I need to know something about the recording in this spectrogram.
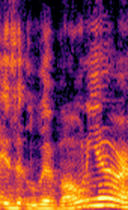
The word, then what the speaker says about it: Livonia: Is it Livonia or how is that pronounced? Yeah, you pronounced it right, but I was born in Livonia, Michigan, but I Okay, actually live in Georgia, and I've lived here Georgia.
